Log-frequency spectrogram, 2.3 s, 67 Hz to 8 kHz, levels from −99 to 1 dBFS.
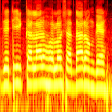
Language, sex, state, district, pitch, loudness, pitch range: Bengali, female, Assam, Hailakandi, 215 Hz, -10 LUFS, 205-225 Hz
